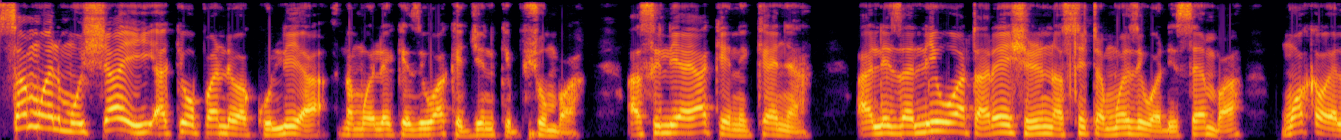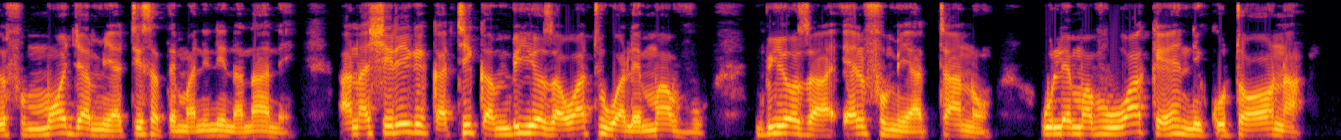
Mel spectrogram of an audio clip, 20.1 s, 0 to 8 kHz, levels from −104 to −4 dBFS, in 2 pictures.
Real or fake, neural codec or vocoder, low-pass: real; none; 7.2 kHz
